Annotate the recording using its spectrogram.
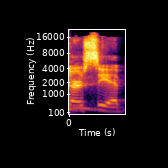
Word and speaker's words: Darcia: It is Darcia because it rhymes with sangria.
